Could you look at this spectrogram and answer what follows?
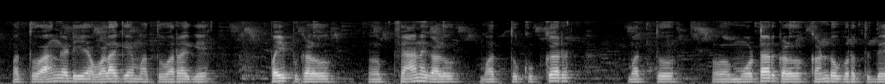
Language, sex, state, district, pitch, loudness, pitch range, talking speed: Kannada, male, Karnataka, Koppal, 125 Hz, -19 LUFS, 125-135 Hz, 110 wpm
